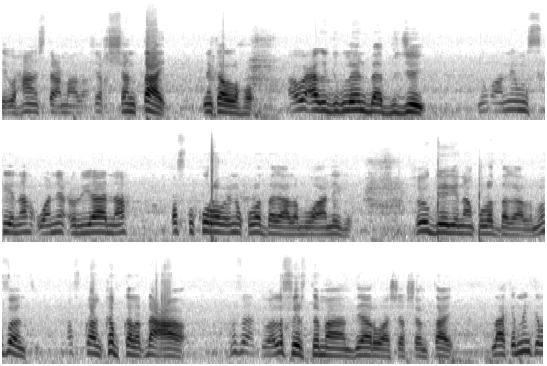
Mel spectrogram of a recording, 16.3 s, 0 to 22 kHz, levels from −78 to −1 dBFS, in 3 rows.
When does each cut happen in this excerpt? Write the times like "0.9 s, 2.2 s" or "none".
0.9 s, 11.6 s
